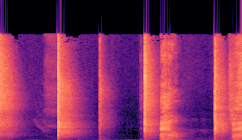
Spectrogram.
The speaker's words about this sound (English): Clap clap clap clap clap clap clap clap clap clap clap clap.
